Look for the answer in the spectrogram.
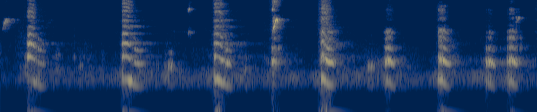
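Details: Eurasian coot decoy call: sharp, piercing honks about every third of a second over a steady low humming tone, with a few high thin squeaks.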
